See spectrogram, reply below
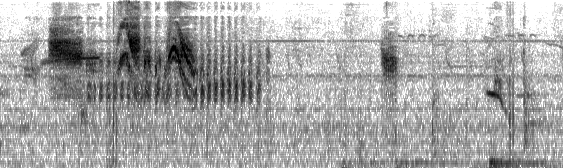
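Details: Female common iora calling to the male: a buzzy note, squeaky twisting whistles and a short fast rattle, then softer scattered chirps and a descending whistle over a quiet background.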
